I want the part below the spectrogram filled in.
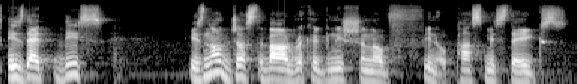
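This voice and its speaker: A man from southern Italy, speaking with an Italian accent and a slightly high voice, gives an adult education lecture. He is thoughtful as he reads and explains quotations, pausing often, using fillers and restarting his sentences.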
